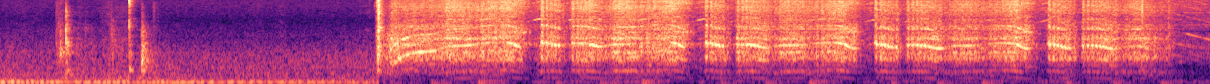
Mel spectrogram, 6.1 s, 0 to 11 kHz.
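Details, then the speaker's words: Widow's blown engine, sat outside in rain and snow, cranking slowly in uneven pulses about three or four a second during a compression test; battery almost dead, and one cylinder may have no compression or a stuck tester button. "maybe it just doesn't have compression TR that's when 30% within each other bro the battery is almost dead though"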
